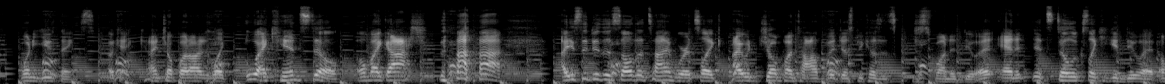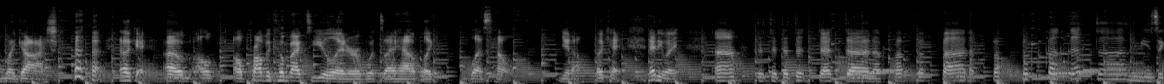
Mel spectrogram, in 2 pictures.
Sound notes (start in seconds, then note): 4.4 laughing; 12.5 laughing; 19.2 stammering turning into singing with music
